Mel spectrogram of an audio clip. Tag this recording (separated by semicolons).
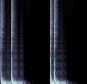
drum; hiphop; kick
